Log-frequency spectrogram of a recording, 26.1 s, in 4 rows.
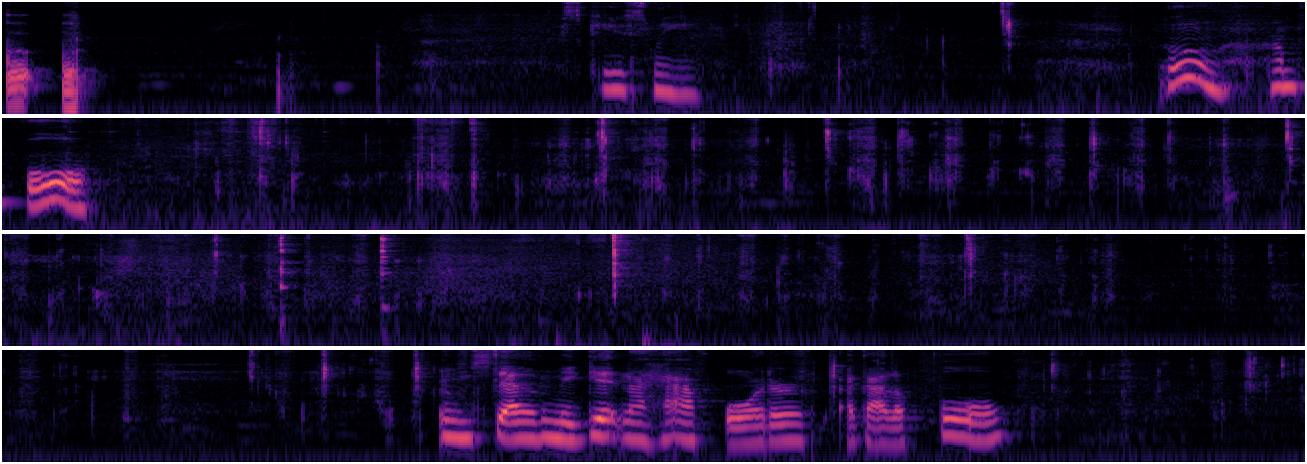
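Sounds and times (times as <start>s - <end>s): chewing crunchy lettuce: 7.4s - 15.0s, 15.8s - 22.0s, 23.4s - 26.0s.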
